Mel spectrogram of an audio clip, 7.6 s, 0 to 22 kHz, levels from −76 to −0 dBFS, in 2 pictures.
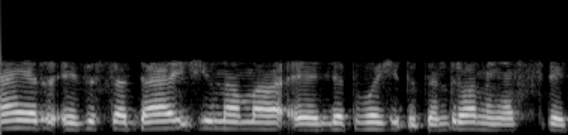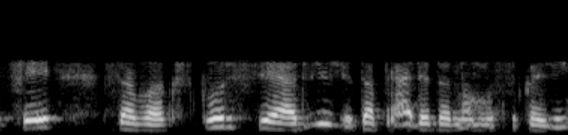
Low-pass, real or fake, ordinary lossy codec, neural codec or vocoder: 3.6 kHz; fake; MP3, 24 kbps; codec, 16 kHz, 4.8 kbps, FACodec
